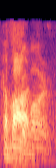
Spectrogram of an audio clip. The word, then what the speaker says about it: scabbard: S-C-A-B-B-A-R-D. It is, how is it pronounced? Kabar.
